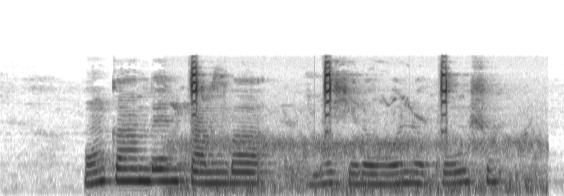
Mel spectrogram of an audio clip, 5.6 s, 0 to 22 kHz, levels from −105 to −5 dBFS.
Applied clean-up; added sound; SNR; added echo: none; Bird; 1 dB; reverberation time 0.5 s.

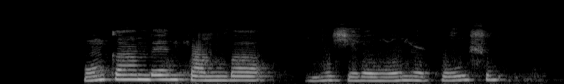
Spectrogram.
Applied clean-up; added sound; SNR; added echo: neural separator model SepFormer DNS4.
